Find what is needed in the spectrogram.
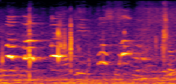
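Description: Children's high-pitched voices calling and chattering in the background, with a few short sharp clicks.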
